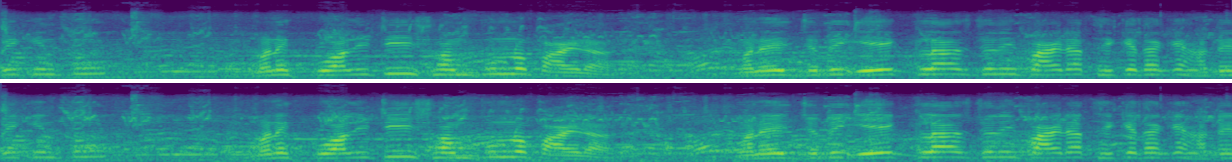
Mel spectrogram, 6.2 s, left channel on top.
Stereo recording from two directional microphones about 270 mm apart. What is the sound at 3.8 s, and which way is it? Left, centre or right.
Speech, right.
